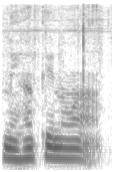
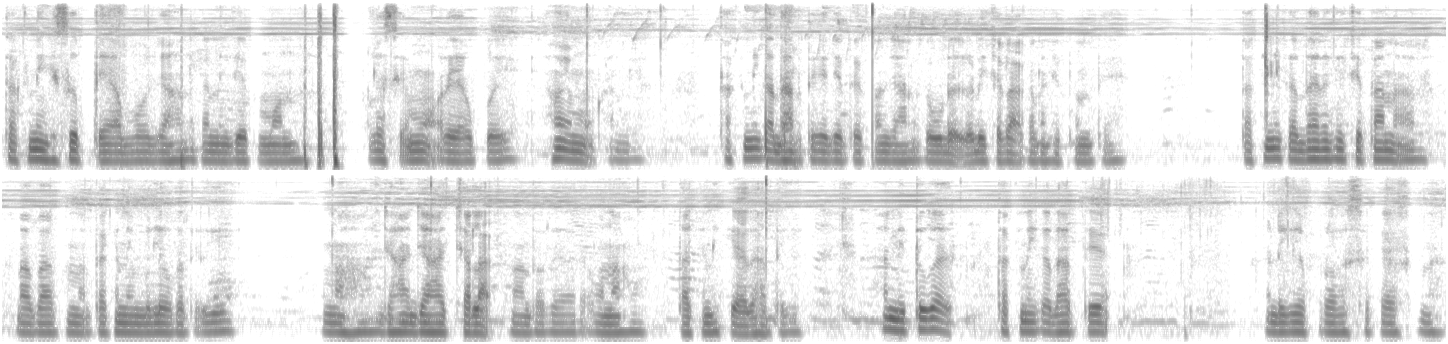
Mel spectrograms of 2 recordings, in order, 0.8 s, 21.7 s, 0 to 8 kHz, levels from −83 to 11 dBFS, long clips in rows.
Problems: background conversations at intervals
